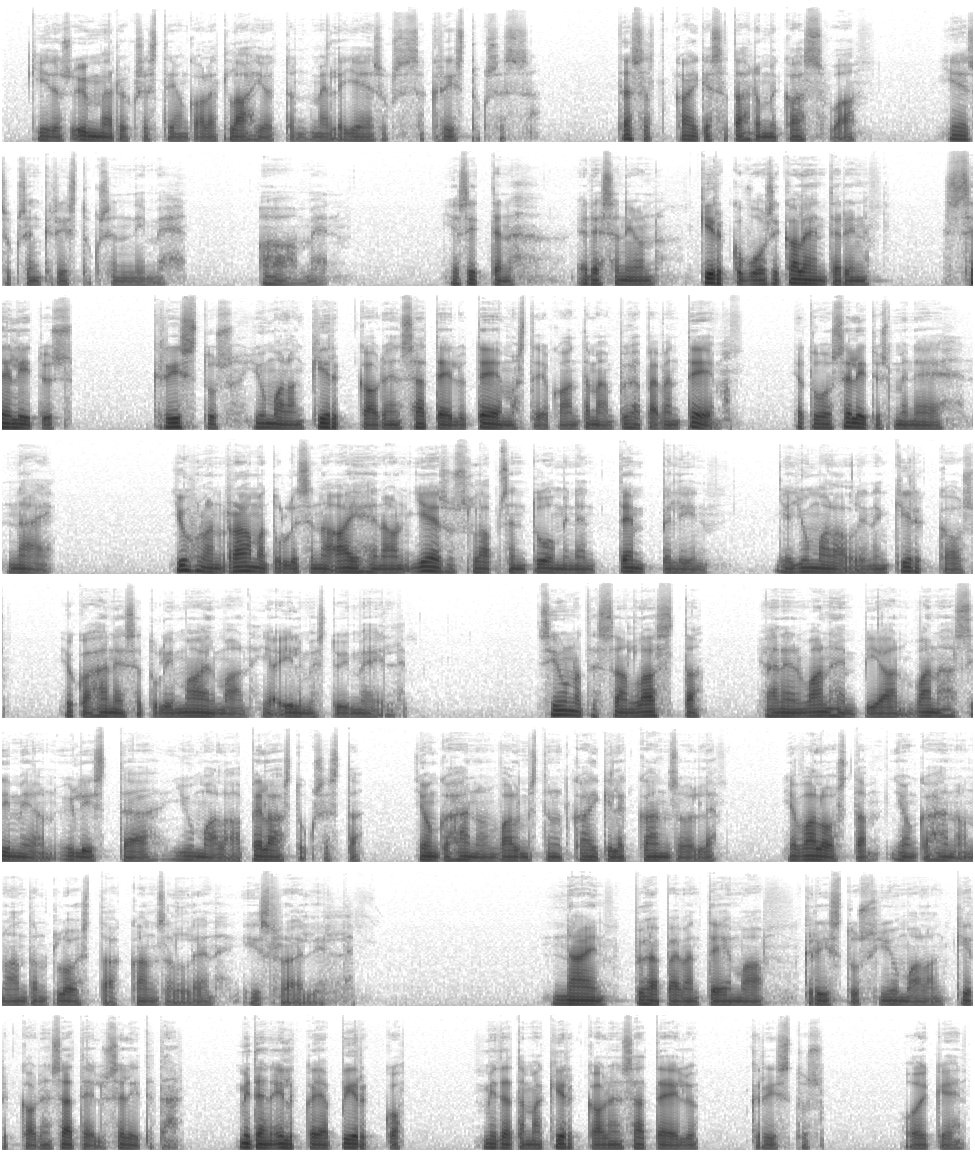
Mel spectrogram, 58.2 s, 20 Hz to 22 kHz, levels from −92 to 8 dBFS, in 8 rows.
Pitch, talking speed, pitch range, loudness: 95 Hz, 100 wpm, 85-100 Hz, -21 LUFS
